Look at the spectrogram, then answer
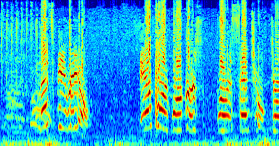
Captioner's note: chanting; chanting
